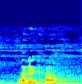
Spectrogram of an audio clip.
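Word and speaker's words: Rijeka: Rieka. – Rieka. – Second stress syllable.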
